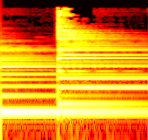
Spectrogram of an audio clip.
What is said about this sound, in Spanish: Técnicamente, el tritono es la distancia que hay entre dos notas que suenan a la vez.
